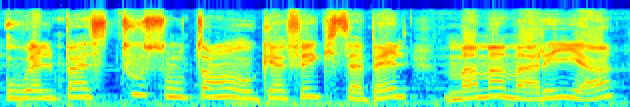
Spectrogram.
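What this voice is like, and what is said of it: Attempted Italian accent. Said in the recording (French): “j'essaye avec l'accent, mais je suis pas certaine. ... c'est pas mal.”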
